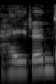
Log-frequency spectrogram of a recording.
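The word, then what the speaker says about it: Hyden: Donald Ray now on it's spelled hidden but on the um documentary I think they pronounced it Hayden so that's what I'll go with on Santa Monica Boulevard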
